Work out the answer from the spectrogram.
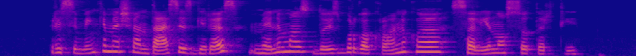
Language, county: Lithuanian, Šiauliai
